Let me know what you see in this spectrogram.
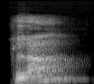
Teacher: दंत है इसको दांतो के स्पर्श से बोला जाता है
